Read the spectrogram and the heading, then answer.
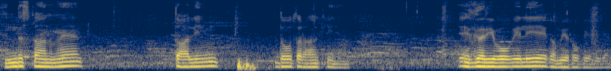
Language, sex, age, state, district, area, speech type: Urdu, male, 30-45, Uttar Pradesh, Muzaffarnagar, urban, spontaneous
